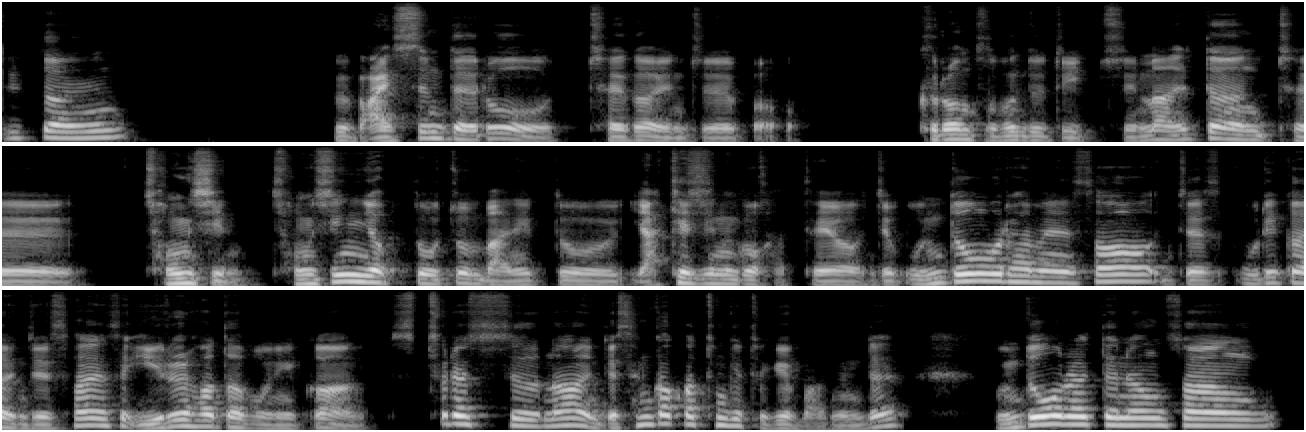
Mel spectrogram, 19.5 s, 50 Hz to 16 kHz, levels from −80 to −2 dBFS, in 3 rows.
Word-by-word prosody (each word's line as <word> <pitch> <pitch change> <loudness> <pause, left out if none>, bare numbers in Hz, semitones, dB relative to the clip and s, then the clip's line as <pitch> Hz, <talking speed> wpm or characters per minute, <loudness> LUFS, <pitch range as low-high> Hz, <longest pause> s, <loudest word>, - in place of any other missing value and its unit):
일단은 165 +3 -1 1.0
그 - - -3
말씀대로 435 -1 0
제가 405 - -1
인제 420 +1 -5
뭐 475 0 -9 0.7
그런 130 0 +1
부분들도 105 -3 -6
있지만 95 +8 -5
일단 125 -2 0
제 90 -1 -1 0.3
정신 125 - +1
정신력도 125 -1 +2
좀 120 -1 -1
많이 95 0 -2
또 95 -4 -4
약해지는 120 +5 0
것 110 - -1
같아요. 90 -1 -3
인제 - - -5
운동을 180 +11 +4
하면서 165 +3 +2
인제 105 0 -3 0.2
우리가 130 +3 -1
인제 100 - -3
사회에서 175 - -1
일을 155 +10 +1
하다 155 - +2
보니깐 95 -3 -4
스트레스나 185 -6 0
인제 - - -1
생각 210 +3 0
같은 205 -2 -1
게 170 - -2
되게 - - -4
많은데 85 +2 -5 0.5
운동을 200 - +7
할 205 0 +5
때는 190 -2 +3
항상 175 -1 +2
155 Hz, 290 characters per minute, -23 LUFS, 110-185 Hz, 1.0 s, 운동을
